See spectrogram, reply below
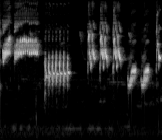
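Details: Steady chattering song of an Asian pied starling, played so untrained starlings reply: buzzy high notes, a pulsed rattling trill, then scratchy squeaks and low falling slurs.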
